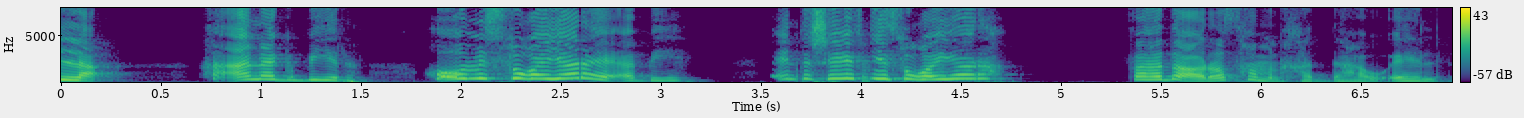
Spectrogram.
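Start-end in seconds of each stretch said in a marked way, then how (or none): 0.1-4.8 high-pitched, indignant little-sister protest; childish anger. A narrator's reading. Sondos insists to her brother she is grown, childishly cross. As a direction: pout it out in a high girlish voice. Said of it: "سندس بغضب طفولي".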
